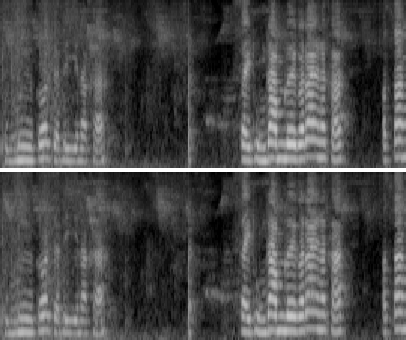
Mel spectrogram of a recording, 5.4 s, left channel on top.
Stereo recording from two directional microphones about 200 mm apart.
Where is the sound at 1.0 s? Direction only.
25° left (ahead or behind).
